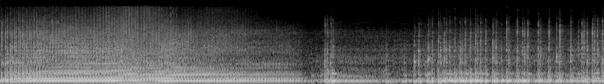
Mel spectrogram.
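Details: Modified Harbor Freight 670cc V-twin (about 55 hp) drag rail kart, revived after sitting. A coil was replaced after contacting the flywheel magnet carrier and its gap set wide; it now fires right up. A strong, even note rises with throttle, drops, then settles steady: normal running.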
